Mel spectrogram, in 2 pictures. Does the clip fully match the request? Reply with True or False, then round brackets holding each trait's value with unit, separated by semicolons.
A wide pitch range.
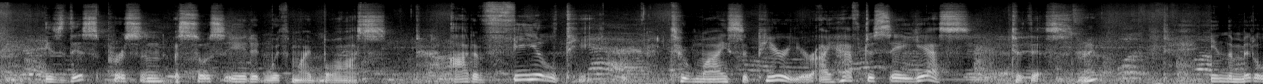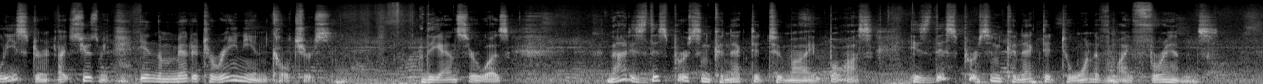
True (5.7 semitones)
